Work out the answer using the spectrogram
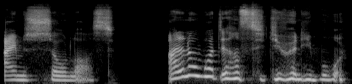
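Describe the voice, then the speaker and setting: A woman's voice: on the high side, sing-song, a little slow. A woman streaming a video game, talking casually and thinking aloud, puzzled and laughing at herself.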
